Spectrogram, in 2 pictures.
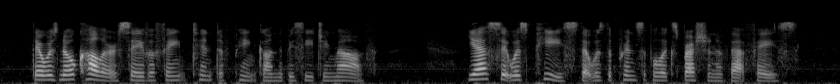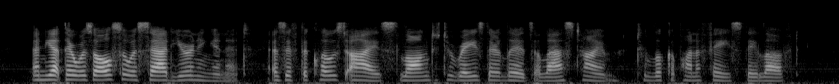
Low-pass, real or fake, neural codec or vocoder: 7.2 kHz; real; none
